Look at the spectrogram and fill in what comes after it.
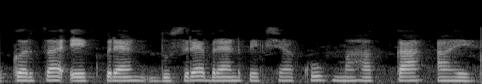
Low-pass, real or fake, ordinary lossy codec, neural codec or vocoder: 7.2 kHz; real; MP3, 24 kbps; none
